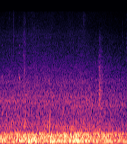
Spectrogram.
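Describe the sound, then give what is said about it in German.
A car drives around the Novartis site with a steady low rumble of engine and road noise, constant throughout and with no voices. “Wir gehen also zurück und nehmen das Auto.”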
